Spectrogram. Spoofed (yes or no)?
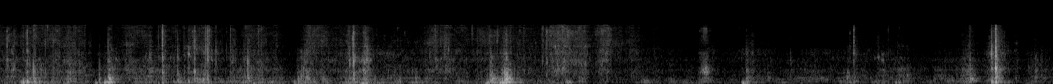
yes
